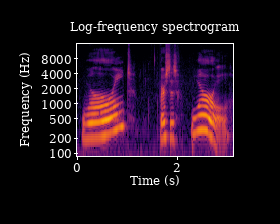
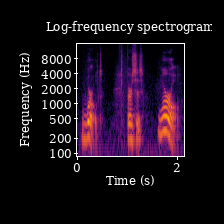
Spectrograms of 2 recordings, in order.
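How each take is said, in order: First: The words are slowly stretched out. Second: The words are said at normal length.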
